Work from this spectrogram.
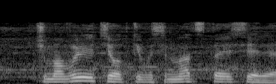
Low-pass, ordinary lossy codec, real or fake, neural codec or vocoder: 7.2 kHz; AAC, 32 kbps; real; none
